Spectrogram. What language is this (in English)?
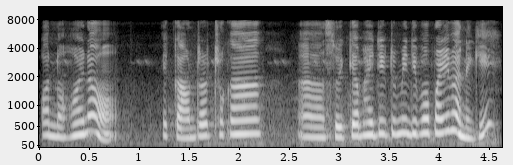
Assamese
